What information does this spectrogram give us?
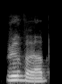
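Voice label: "reverb", Indian English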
